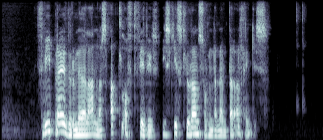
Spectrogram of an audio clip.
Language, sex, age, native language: Icelandic, male, 20-29, Icelandic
